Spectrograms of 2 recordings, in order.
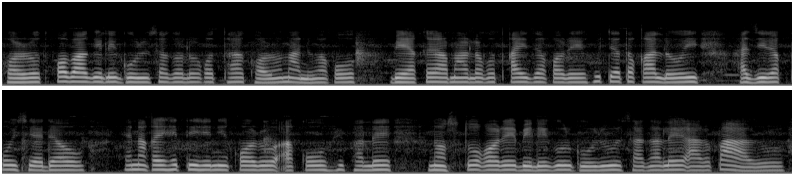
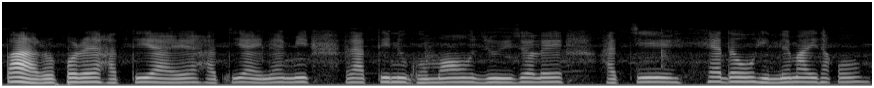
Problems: background sounds at intervals, background conversations at intervals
